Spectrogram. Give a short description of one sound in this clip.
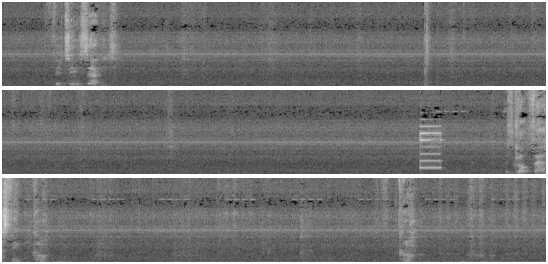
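Shoes shuffle and thump on a floor.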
